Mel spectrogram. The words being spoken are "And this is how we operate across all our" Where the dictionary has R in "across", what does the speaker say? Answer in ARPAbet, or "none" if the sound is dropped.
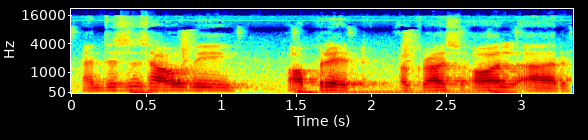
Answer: R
